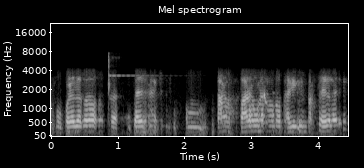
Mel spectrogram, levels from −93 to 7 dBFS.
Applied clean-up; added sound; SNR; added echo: neural mask model RNNoise.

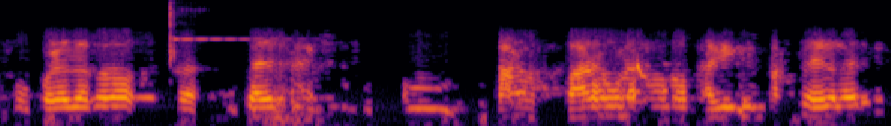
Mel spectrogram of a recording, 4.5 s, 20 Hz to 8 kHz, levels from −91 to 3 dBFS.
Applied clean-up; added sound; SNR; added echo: classical method spectral subtraction.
